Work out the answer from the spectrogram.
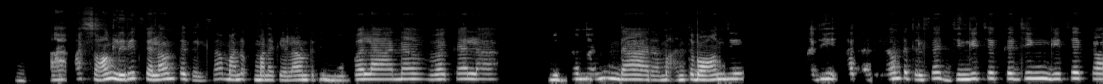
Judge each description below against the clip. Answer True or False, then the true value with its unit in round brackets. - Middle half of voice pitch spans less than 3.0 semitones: True (2.6 semitones)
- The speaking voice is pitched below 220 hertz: False (240 Hz)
